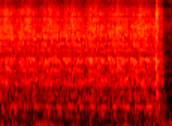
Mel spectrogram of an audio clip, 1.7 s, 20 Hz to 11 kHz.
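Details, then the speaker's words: Mk1 VW Golf paddock find cranked with the spark plugs removed before fitting known-good used plugs: fast, even whirring crank with no compression beats at steady pitch, then stops; the engine spins freely as normal. "so the plugs are out we're just going to put some fresh good ones in that we know well fresh they're out of another car but we know they're good um I'm just going to turn it over without the plugs"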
